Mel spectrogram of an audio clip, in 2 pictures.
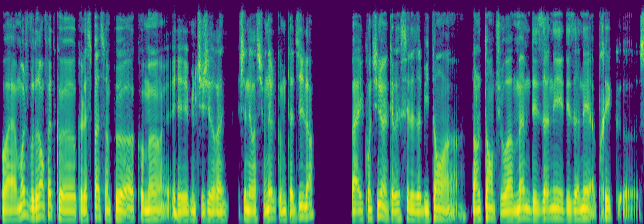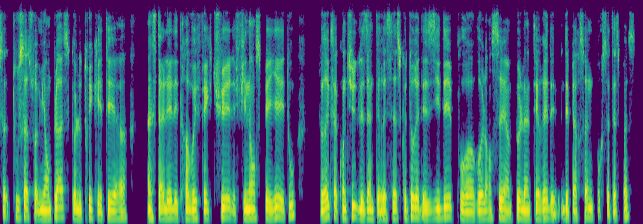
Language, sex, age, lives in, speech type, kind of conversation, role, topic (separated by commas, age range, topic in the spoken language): French, male, 25-29, France, read, expert-assistant, asker, Comment pourrait-on rendre les activités de plein air plus accessibles à tous, même en ville ?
